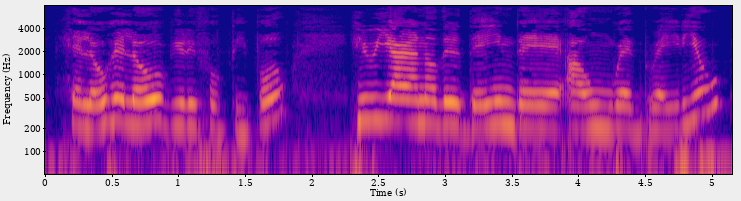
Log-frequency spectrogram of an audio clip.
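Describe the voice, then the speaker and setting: A young woman hosting a casual volunteer radio show, friendly, and hesitant with fillers when giving her own opinion. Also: medium pitch. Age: young adult.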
